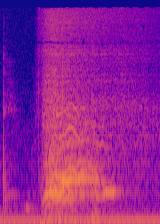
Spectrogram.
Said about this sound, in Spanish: Y tomo otra respiración y exhalo fuertemente.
